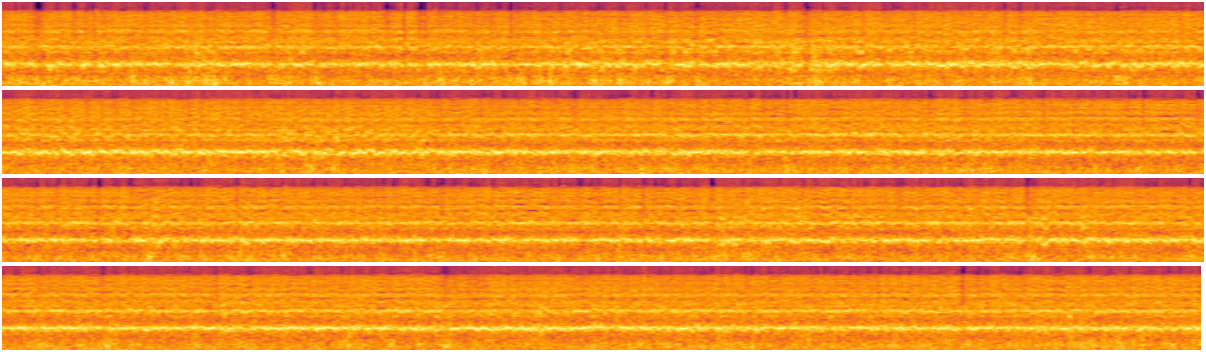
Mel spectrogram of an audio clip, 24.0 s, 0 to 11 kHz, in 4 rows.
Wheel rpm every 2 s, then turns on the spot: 230, 220, 210, 210, 230, 230, 230, 240, 230, 230, 230, 230.
none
